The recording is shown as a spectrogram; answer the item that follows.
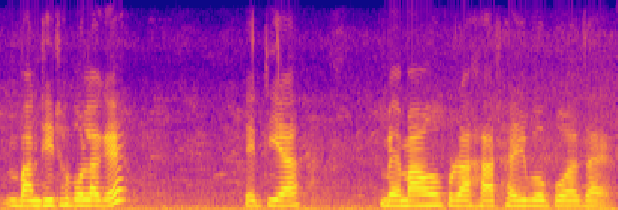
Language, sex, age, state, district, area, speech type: Assamese, female, 60+, Assam, Dibrugarh, rural, spontaneous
